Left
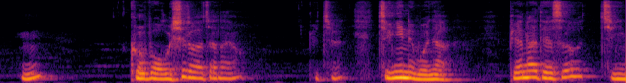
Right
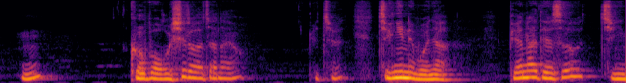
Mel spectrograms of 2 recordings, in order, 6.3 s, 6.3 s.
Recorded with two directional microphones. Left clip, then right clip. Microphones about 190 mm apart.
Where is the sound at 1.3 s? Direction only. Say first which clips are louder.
Even; 10° right (ahead or behind).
